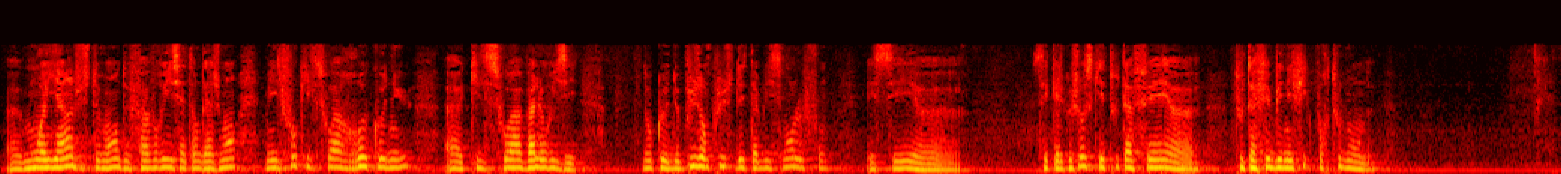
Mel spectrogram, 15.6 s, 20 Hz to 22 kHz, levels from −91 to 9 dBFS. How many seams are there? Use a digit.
1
